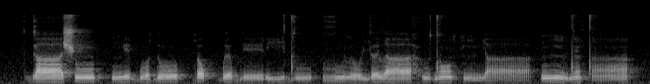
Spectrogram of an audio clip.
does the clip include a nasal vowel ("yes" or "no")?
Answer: yes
